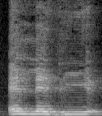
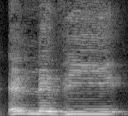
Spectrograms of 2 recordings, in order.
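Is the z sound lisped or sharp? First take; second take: lisped; lisped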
